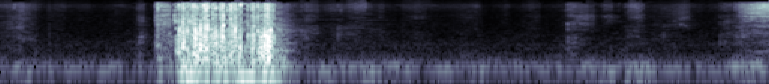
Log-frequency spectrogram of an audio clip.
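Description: A single quick riffle of tarot cards being shuffled for a reading, a crisp, loud burst of flapping card edges lasting under half a second, followed by quiet and a faint second rustle near the end.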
